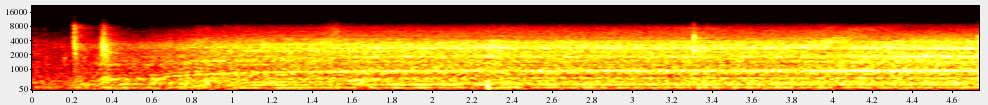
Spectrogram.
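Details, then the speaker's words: ASUS M5A99X EVO desktop that froze and won't boot: soft click, fans whir up to a steady hum, CPU LED lights, but no beeps follow, also without RAM; powers on yet never posts. "instant this light comes on and it says CPU LED now what that indicates is I guess I think which usually is what it indicates is that uh there's something wrong with the CPU of course um but yeah but there's no beep code"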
